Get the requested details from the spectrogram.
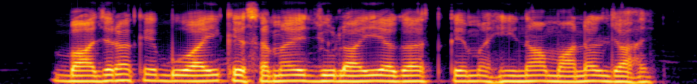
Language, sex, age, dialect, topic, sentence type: Magahi, male, 51-55, Western, agriculture, statement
